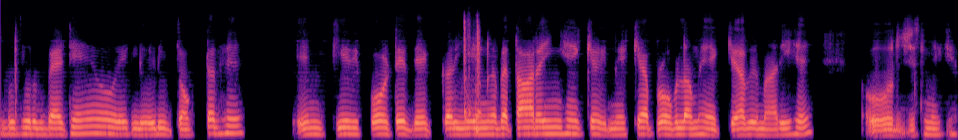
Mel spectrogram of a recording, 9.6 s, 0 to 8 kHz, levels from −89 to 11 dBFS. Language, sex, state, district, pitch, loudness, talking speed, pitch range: Hindi, male, Uttar Pradesh, Jyotiba Phule Nagar, 135 Hz, -18 LUFS, 175 wpm, 125-140 Hz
